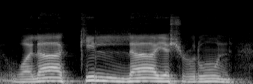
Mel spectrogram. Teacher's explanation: نون ساکن کے بعد لام ہے تو یہاں پر غنہ نہیں ہوگا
